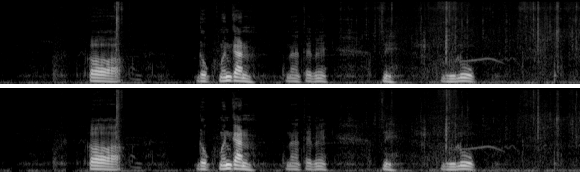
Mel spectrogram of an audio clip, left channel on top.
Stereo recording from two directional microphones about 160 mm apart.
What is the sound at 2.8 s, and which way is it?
Speech, centre (ahead or behind).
